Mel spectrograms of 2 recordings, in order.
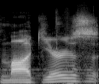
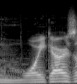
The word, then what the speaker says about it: Magyars: I believe it's Magyars, although I've been saying Moigars a lot.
